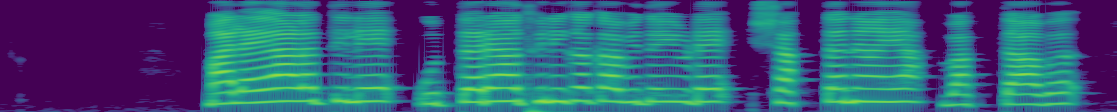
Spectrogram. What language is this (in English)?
Malayalam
